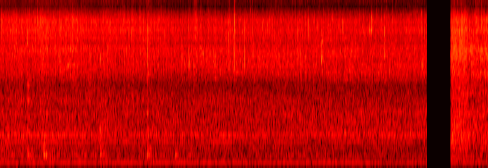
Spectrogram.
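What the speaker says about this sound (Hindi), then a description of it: "अब मैं इसमें डालूंगी सब्ज़ मिर्ची का पेस्ट। इसको भी अच्छी तरह पकाएंगे" Green chili paste fries with ginger garlic paste in a pan for chicken white karahi, producing a low, continuous hiss of sizzling with faint stirring, no talking, and a short gap near the end.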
